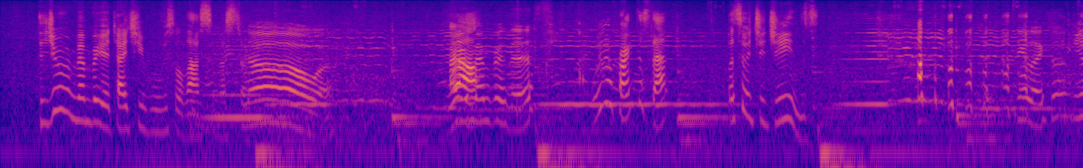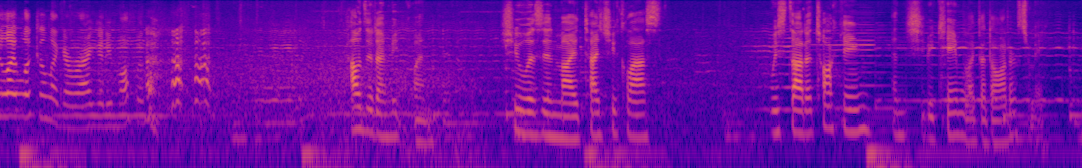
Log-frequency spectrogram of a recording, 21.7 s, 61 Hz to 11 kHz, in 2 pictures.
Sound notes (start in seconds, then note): 8.7 laughs; 12.0 laughs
